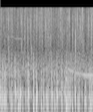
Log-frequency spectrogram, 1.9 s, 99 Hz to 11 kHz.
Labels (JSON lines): {"label": "biophony", "recorder": "SoundTrap 300"}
